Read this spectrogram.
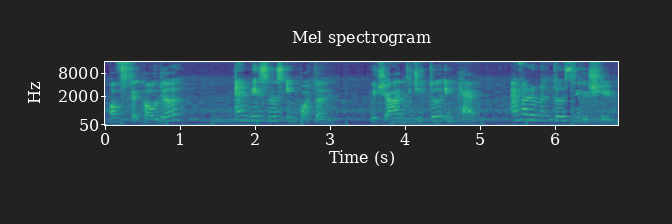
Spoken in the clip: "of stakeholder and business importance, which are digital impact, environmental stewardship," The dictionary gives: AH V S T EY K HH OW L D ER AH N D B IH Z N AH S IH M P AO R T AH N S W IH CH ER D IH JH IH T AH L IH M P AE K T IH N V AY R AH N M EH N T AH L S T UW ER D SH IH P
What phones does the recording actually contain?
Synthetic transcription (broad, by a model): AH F S T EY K HH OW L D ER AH N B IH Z N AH S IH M P AO T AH N W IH CH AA D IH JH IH T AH L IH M P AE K T IH N V AY R AH N M EH N T AH L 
